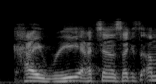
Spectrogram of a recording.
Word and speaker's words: Kyrie: and over he's like no it's Wendell and Kyrie Irving it's like it's Kyrie a tennis I'm like come on it's like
